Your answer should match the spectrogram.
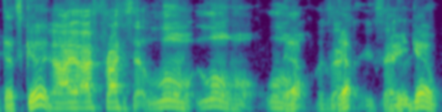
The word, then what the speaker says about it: Louisville: And you pronounced Louisville right. That's good. I've practiced that. Louisville.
